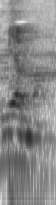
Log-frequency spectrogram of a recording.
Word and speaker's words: Myanmar: We pronounce it Myanmar.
